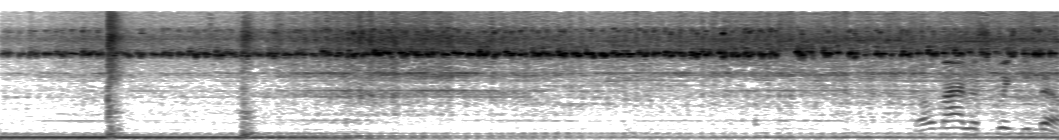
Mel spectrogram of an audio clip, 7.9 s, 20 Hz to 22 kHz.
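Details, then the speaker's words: 1998 Ford Ranger 3.0 that backfires on starting and hesitates badly in gear. Lumpy idle with uneven stumbles about four a second and a belt squeal on top. Bad misfire, cause unknown. "1998 Ford Ranger 3.0 I'm having issues with backfiring upon starting and a very bad misfire"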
